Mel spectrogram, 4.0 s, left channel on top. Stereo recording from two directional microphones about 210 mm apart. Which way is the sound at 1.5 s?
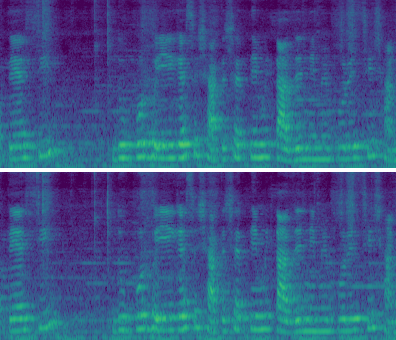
20° left (ahead or behind).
